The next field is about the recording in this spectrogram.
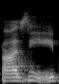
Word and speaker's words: Bazi: So the Chinese word for four pillars of destiny is Bazi, B-A-Z-I. So it looks like Bazi, but it's actually pronounced Bazi.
